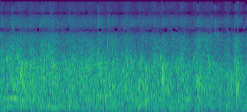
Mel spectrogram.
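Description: A church congregation applauding God during a Sunday morning service, a full, continuous roar of many hands clapping together, loud and unbroken from start to finish.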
